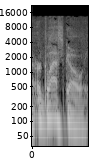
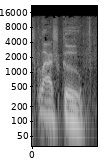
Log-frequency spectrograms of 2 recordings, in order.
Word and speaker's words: Glasgow: Green Day continue on the Hella Mega Tour with Fall Out Boy and Weezer tomorrow in Glasgow in the UK. – It's Glasgow. – Glasgow. I'm sorry. I said that incorrectly.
